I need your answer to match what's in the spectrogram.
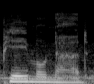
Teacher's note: The Mo is nasal, like Monas. The nad ends with a hard stop. This is a percussive sound, rhythmic, creating a staccato vibration rather than a sustained resonance. · Pimonad is pronounced Piemonad, with equal emphasis on all 3 syllables. The P is sharp, almost like a whistle.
